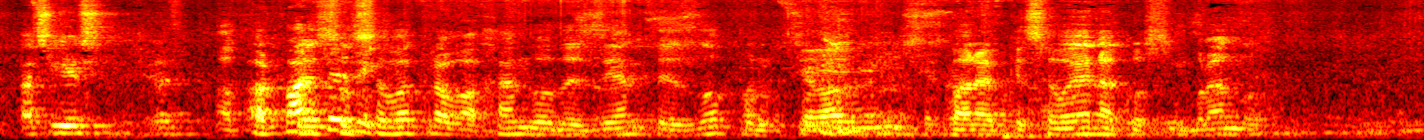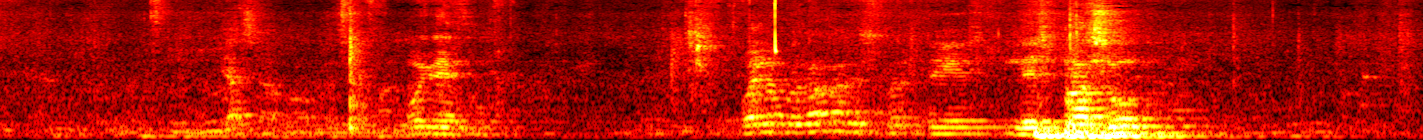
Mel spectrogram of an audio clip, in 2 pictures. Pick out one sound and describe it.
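A man speaks forcefully through a loudspeaker in an echoing room.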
